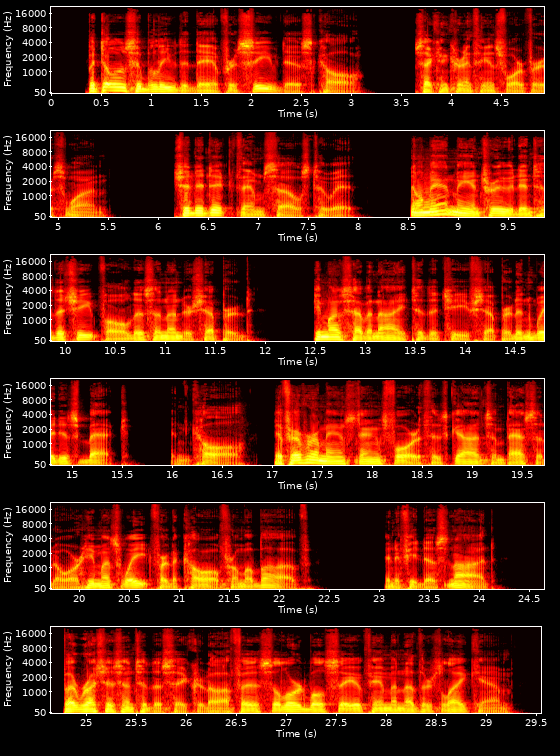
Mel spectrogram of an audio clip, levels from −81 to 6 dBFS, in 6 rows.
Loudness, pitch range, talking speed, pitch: -15 LUFS, 75-95 Hz, 165 wpm, 85 Hz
